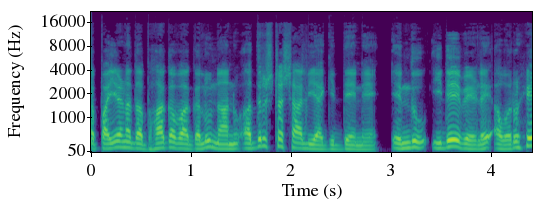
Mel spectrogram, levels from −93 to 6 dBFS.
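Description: No technical faults can be heard in this recording.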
